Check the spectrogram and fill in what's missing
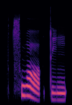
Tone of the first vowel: falling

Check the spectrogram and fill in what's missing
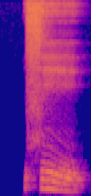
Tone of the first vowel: falling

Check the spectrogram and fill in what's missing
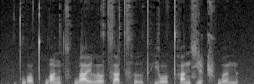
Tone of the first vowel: rising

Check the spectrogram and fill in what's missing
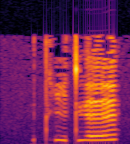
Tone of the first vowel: low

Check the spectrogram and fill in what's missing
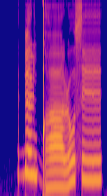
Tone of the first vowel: high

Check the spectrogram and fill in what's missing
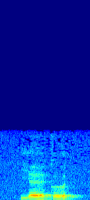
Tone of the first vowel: low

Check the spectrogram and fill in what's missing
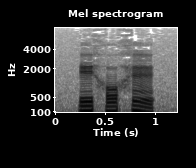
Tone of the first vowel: high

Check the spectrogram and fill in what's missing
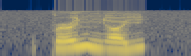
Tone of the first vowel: rising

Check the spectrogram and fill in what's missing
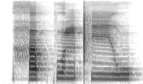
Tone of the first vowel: low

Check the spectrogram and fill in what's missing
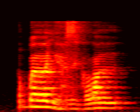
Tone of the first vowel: high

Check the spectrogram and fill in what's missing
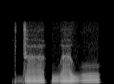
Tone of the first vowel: high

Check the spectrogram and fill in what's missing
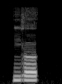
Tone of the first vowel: low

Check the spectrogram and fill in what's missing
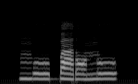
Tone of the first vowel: low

